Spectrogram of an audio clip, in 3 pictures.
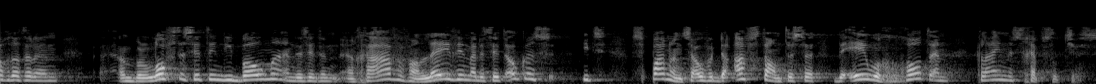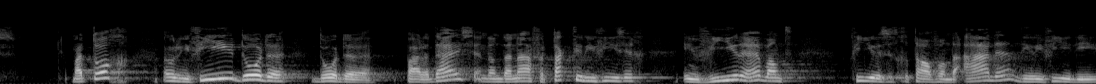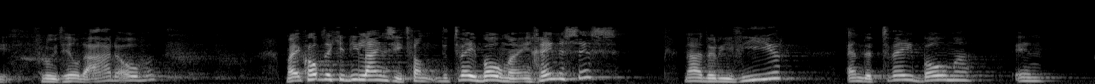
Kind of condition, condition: setting, large echoing room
